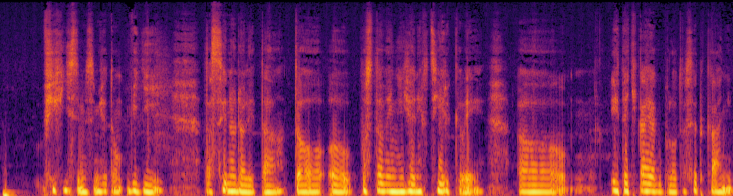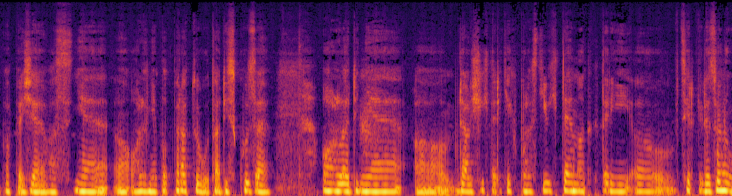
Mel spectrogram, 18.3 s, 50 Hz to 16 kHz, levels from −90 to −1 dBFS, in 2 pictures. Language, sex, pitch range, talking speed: Czech, male, 140-155 Hz, 120 wpm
